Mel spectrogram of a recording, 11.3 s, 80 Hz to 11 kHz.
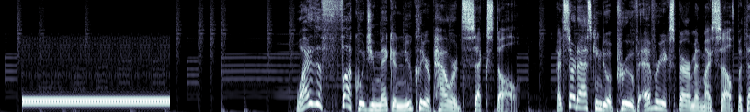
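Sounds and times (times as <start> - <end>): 
telephone tone after a cell phone call ends: 0.3 - 2.6
speech: 4.4 - 7.8, 8.4 - 11.2.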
